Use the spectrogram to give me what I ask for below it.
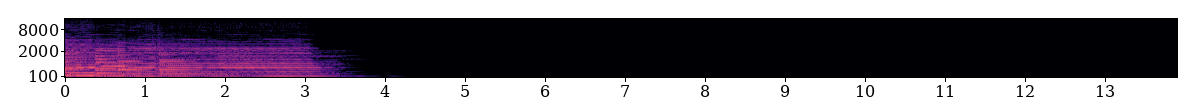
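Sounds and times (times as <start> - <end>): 
cello playing a bourree: 0.0 - 3.6.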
